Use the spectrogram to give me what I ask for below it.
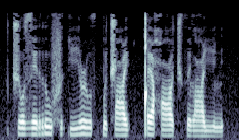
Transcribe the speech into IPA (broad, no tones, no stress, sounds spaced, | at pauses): t͡ʃ o z e r u f ɪ k i ɹ u θ k͡p ʊ t͡ʃ ʕ e k ǃ ɛ ħ ʕ ɔ t͡ʃ θ ɪ l ʕ i l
